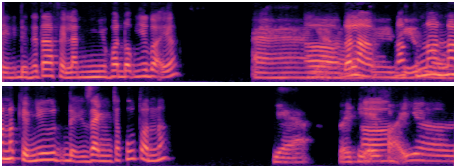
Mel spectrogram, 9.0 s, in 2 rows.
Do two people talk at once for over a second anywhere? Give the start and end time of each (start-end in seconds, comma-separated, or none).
3.1-4.6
